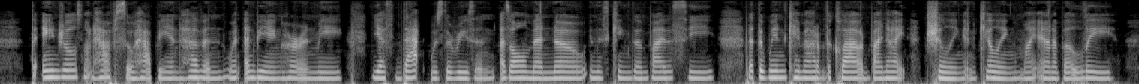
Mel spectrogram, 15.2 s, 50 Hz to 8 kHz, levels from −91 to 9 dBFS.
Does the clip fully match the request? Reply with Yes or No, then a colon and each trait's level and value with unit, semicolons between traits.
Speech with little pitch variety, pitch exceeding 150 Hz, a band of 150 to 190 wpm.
Yes: narrow, 1.3 semitones; high, 190 Hz; average, 165 wpm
